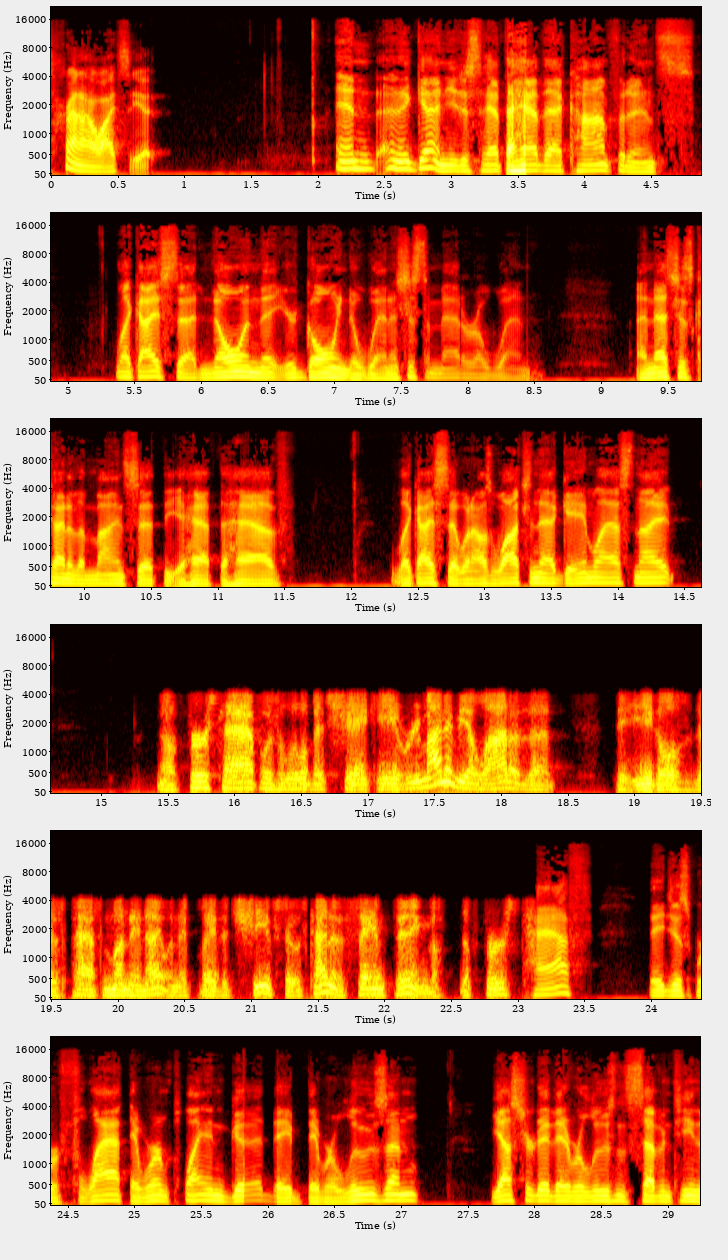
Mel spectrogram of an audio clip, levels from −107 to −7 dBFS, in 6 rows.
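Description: The clip is speech with two kinds of fault. The first is a sudden gain jump, heard three times. At 3.43 s, between "again you just have" and "that confidence like I", the level leaps up by about 11 dB for 0.13 s. From 7.69 to 8.45 s it drops by about 11 dB. From 25.82 to 26.07 s, between "weren't playing" and "they were losing", it drops by about 12 dB. Each change hits the speech and the background noise together. The likely cause is a digital gain step applied between two samples with no ramp.

The second fault is an adaptive stream at a lower bitrate, from 15.15 to 23.15 s. For these 8 seconds the quality falls abruptly, with no gap. Nothing is left above 4.4 kHz, so the speech turns dull and narrow, and codec artefacts rise. The sound points to the player switching from about 64 kbit/s Opus down to 8 kbit/s Opus while the connection slowed, then switching back.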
